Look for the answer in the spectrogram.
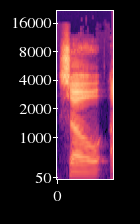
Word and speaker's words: Soule: Soule, I believe it's pronounced.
